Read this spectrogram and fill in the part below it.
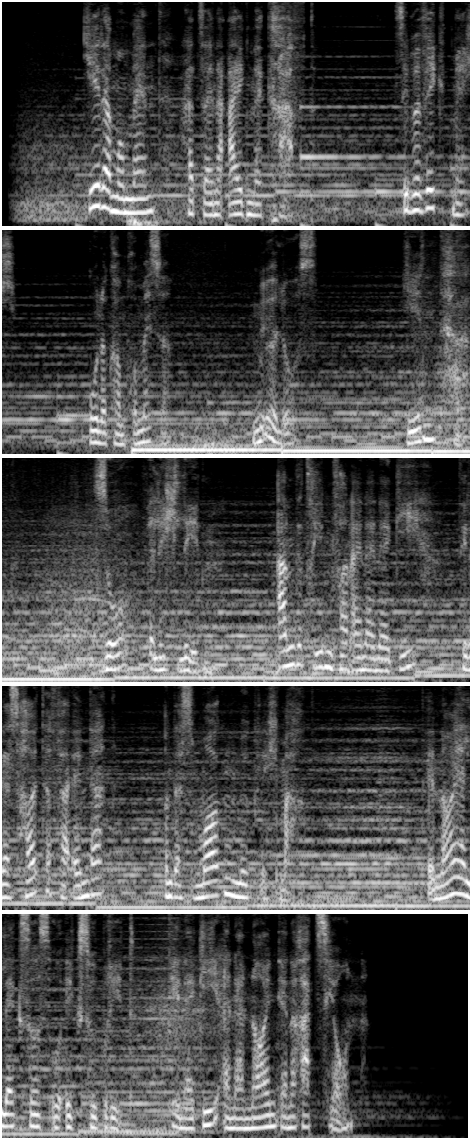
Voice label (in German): Commercial (Werbung), German, Hessisch, French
